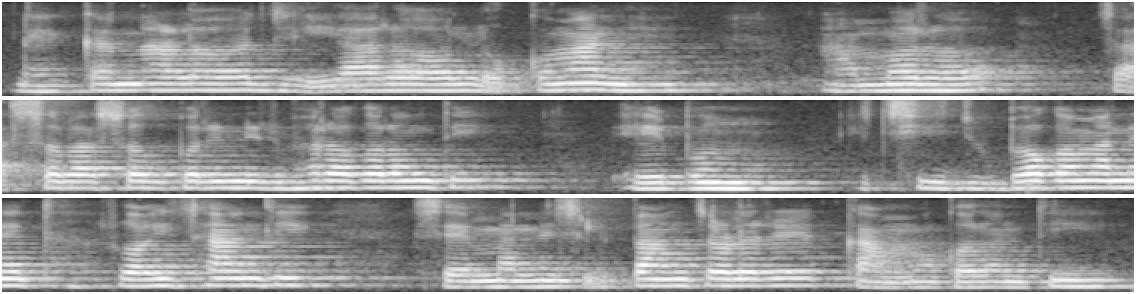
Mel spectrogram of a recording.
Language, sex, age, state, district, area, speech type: Odia, female, 30-45, Odisha, Dhenkanal, rural, spontaneous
